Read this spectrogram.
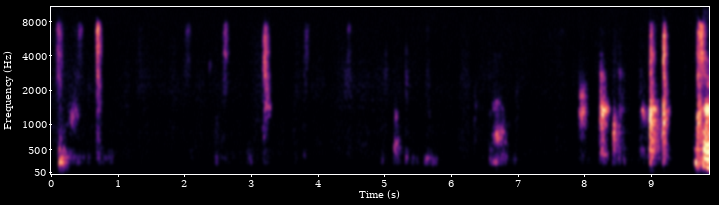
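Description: A whiteboard eraser rubs across a board.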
